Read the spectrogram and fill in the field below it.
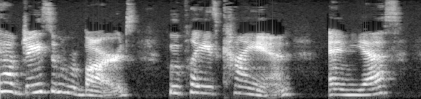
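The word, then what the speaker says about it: Cheyenne: Jason Robards who played cayenne and yes his name sounds like the seasoning but it's not spelled like it but oh my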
